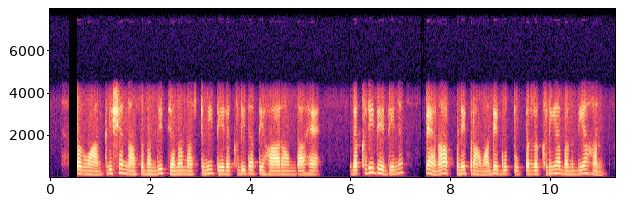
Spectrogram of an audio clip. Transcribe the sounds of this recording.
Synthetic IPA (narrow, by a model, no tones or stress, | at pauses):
b̥ʱəɡʋaːnkɾɪʃənːaːsəbənd̪ɪt̪̚d͡ʒənəməsʈmiːt̪eːɾəkʰɽiːd̪aːt̪ɪɦaːɾaːʊnd̪aːɦɛː | ɾəkʰɽiːd̪eːd̪ɪn | pɛːɽ̃ãːapɳeːpɾaːʋãːd̪eːɡʊʈʊpːəɾːəkʰɽijãːbəɳd̪ijãːɦən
